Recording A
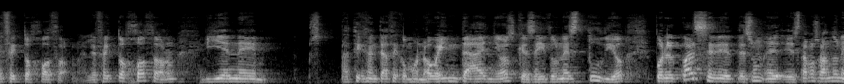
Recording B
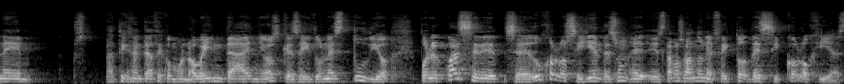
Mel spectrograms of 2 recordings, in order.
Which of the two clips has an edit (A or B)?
A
